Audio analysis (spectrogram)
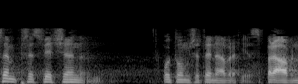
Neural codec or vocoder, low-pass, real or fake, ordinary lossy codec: codec, 24 kHz, 0.9 kbps, DualCodec; 5.4 kHz; fake; MP3, 24 kbps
